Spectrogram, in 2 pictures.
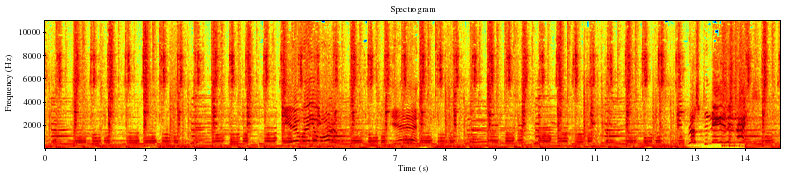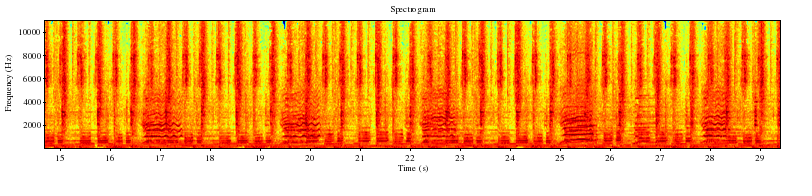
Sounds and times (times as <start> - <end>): Music: 0.0 - 29.4.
